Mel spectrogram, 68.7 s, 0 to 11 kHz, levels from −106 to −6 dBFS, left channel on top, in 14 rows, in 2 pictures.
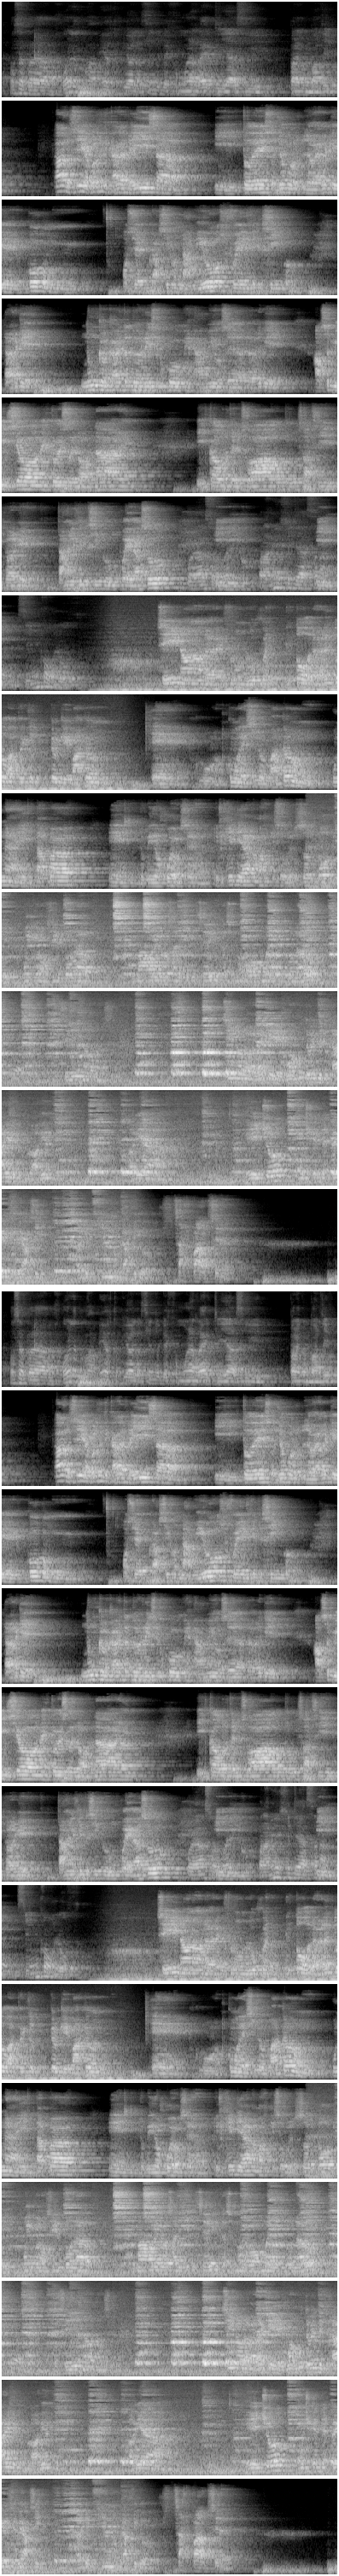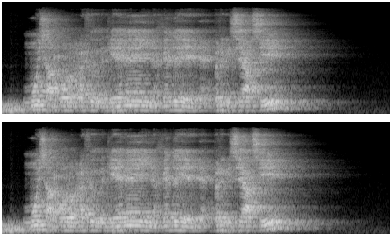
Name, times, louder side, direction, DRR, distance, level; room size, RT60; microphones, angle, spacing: voice 1, 0.1-4.0 4.2-4.9 27.3-28.1 28.3-30.6 47.7-50.8, right 2 dB, 75° right, 2 dB, 1.4 m, -37 dB
voice 2, 5.7-7.5 8.0-10.9 11.4-18.8 19.3-21.6 22.5-25.0 25.4-27.3 27.7-28.0 29.2-29.4 31.8-36.1 36.6-40.4 40.9-45.5 45.8-48.8 49.9-50.7 51.1-51.2 52.3-55.6 55.9-56.7 57.0-62.3 63.0-63.1 63.8-67.4, right 1 dB, 10° right, -6 dB, 3.0 m, -27 dB
Train, 30.8-36.5, equal, 60° left, 2.2 m, -34 dB
sound 1, 43.7-60.9, left 1 dB, 15° left, 4.0 m, -26 dB
25.0 x 11.5 x 2.5 m, 1.1 s
head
